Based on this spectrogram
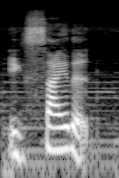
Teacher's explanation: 它那个 T 的声音好像有点浊化。为什么呢？因为它夹在两个 vowel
